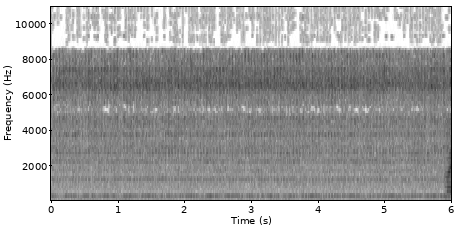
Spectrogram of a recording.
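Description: Steady low machine hum with a faint regular throb.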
